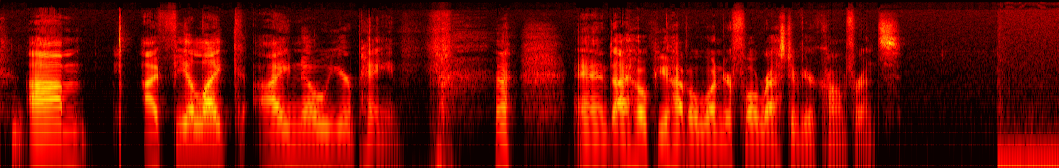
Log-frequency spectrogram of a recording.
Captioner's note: laughs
